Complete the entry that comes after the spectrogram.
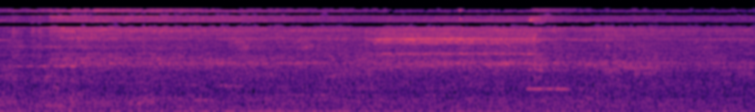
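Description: A train moving along the track, giving a steady rumble with a few faint, brief wheel squeaks.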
